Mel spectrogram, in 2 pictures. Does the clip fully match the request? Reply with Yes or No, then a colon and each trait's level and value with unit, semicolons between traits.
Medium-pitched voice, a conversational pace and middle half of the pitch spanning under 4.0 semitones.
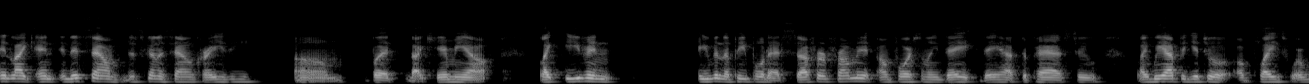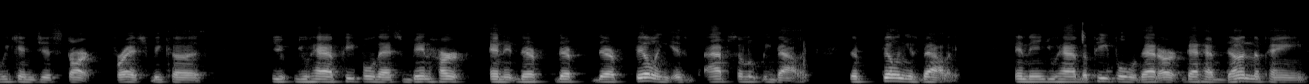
No: low, 120 Hz; average, 190 wpm; narrow, 2.4 semitones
